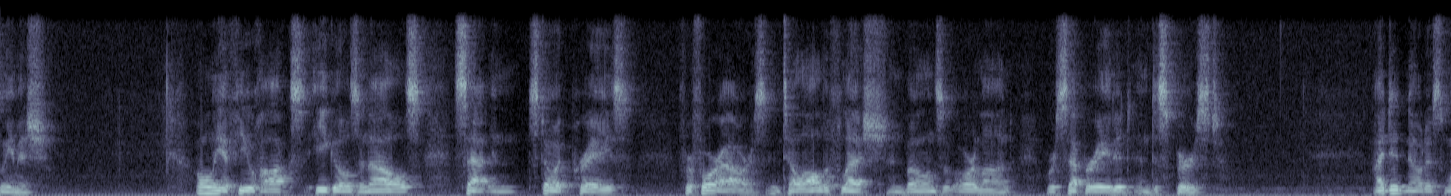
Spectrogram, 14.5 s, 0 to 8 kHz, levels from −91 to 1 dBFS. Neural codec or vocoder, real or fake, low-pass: none; real; 7.2 kHz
